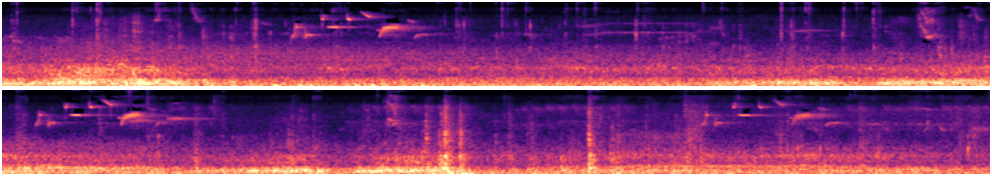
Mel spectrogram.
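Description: Small birds chirping a few short calls every few seconds, over a low uneven rustling with a few sharp clicks about two-thirds of the way through.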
